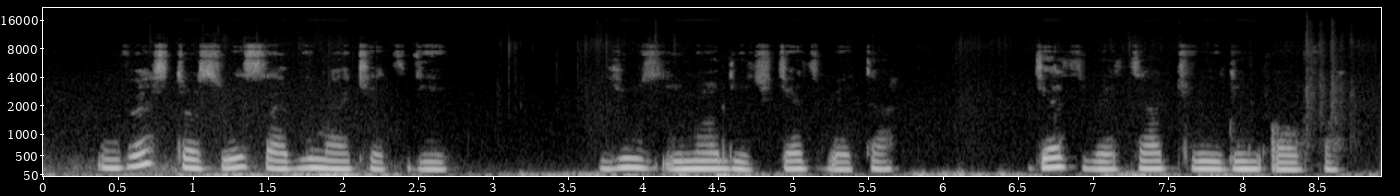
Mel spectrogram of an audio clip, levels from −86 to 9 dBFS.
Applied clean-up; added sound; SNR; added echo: none; Thunder / Rain; 11 dB; none.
